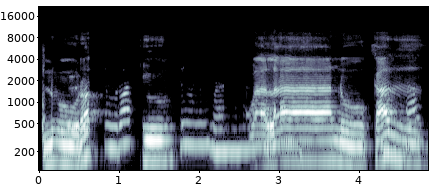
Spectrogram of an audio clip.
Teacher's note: Mat tobi'i masing-masing dibaca panjang 2 harokat. Nuraddu dalnya dibaca double ada tasdidnya, ditekan biar tampak doublenya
